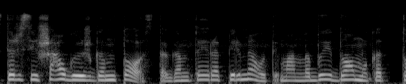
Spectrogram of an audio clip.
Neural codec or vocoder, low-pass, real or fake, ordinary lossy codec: none; 10.8 kHz; real; Opus, 32 kbps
